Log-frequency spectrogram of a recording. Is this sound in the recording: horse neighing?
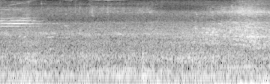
no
